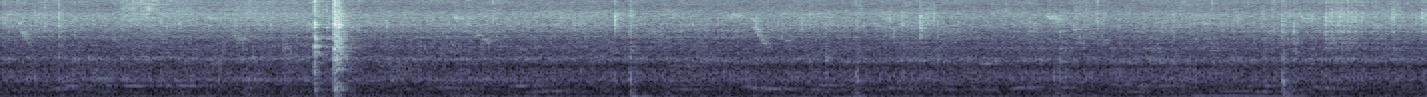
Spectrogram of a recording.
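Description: Masala-stuffed bitter gourds sizzle steadily in a pan of roasted masala, with a few sharp clinks of the pan and spoon over the low, even frying hiss; no voices.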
